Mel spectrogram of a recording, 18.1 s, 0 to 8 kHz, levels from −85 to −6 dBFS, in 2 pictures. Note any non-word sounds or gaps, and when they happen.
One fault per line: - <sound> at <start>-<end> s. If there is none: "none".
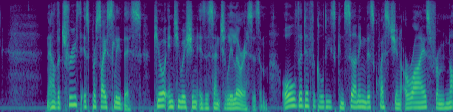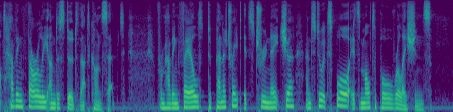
none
